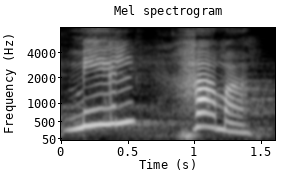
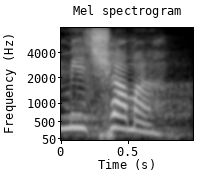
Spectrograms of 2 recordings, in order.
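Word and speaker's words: מלחמה: ver Señor me ayude se escribe así mil jama pero no se lee así se lee mil shama Cómo se dice a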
